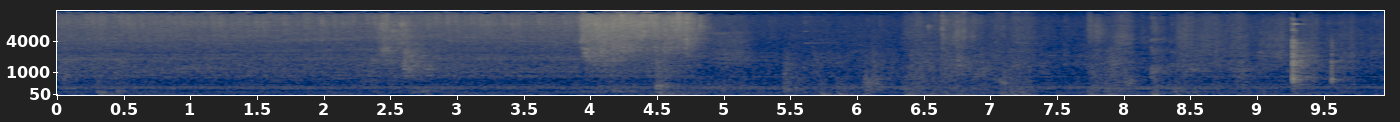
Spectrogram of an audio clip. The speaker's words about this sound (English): I'm washing my glass out, though. I'm not a heathen like y'all.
